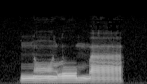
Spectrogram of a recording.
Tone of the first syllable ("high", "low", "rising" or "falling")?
low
